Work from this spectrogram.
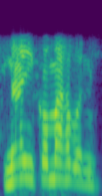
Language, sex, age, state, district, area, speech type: Odia, female, 60+, Odisha, Kendrapara, urban, conversation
